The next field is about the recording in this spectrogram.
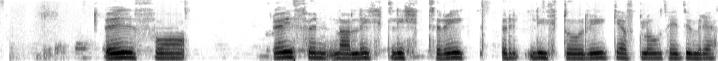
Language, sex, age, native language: Icelandic, male, 12, Icelandic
